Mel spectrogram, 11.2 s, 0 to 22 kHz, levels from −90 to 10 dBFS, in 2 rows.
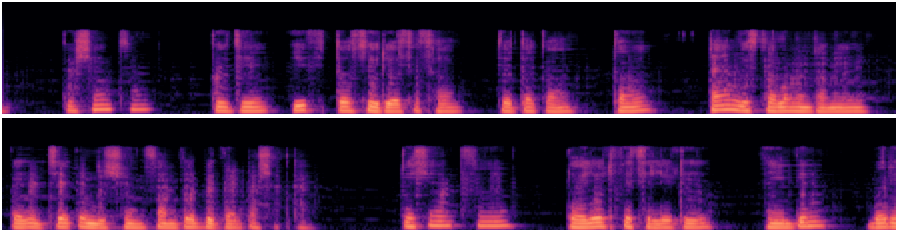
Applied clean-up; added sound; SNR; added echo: neural mask model DeepFilterNet 3.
